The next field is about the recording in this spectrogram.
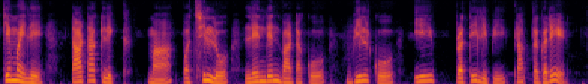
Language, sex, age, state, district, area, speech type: Nepali, male, 18-30, West Bengal, Darjeeling, rural, read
